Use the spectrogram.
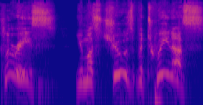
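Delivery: grim, urgent gasped voice, very high. A man exhausted from a magical duel addresses a woman, gasping, grim. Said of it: "Lord Harrowing gasped grimly".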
